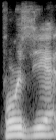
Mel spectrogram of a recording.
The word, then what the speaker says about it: Forziat: How can you pronounce it? Forziat?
